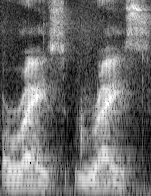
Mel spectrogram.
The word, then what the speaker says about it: race: 자, 이것도 레이스고 그 다음에 이 친구도 뭐 레이스니까 비슷하게 보일 수도 있는데 전혀 달라. 얘는 lace. 그렇지. 그 다음에 얘는 race. 소리가 달라요.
